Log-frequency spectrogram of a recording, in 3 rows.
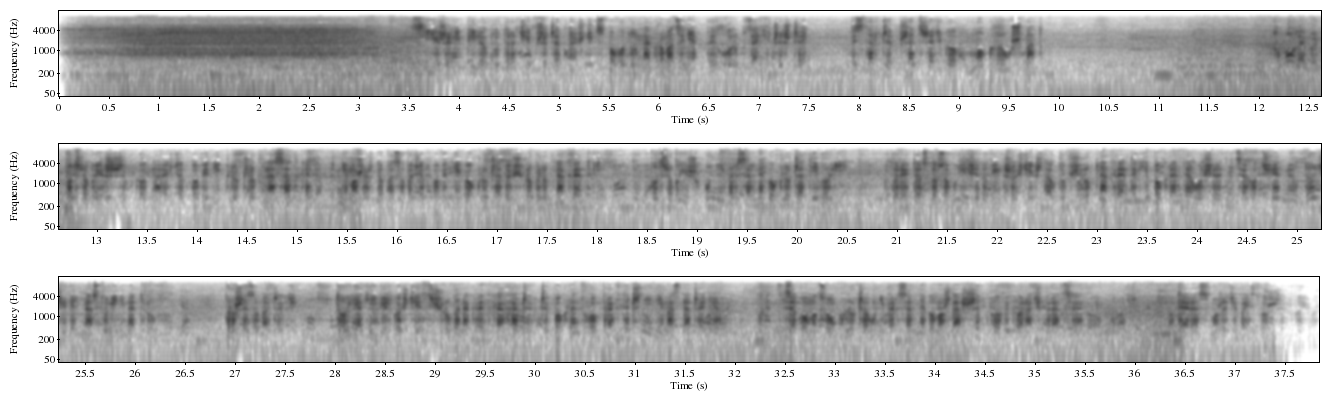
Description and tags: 29.11.09: about 17.00 in the Castorama supermarket (supermarket with building materials) on Gronowa street in Poznań (Winogrady district) in Poland. The tools section. On a little TV screen the instructional video is playing. no processing (only fade in/out)
building-materials, castorama, field-recording, instructional-video, movie, poland, poznan, supermarket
